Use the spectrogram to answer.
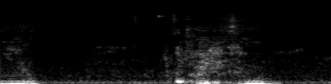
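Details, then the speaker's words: Quiet, low rumbling snores from a dog sleeping in the background of a small room: snoring. "do you hear that dog snoring back there that's not a housekeeping note that's just crazy reality"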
